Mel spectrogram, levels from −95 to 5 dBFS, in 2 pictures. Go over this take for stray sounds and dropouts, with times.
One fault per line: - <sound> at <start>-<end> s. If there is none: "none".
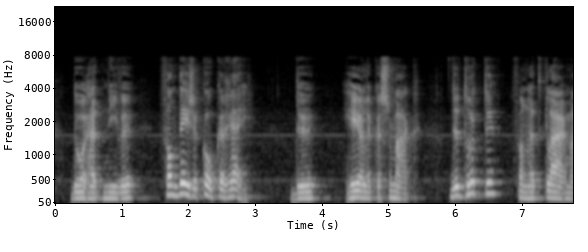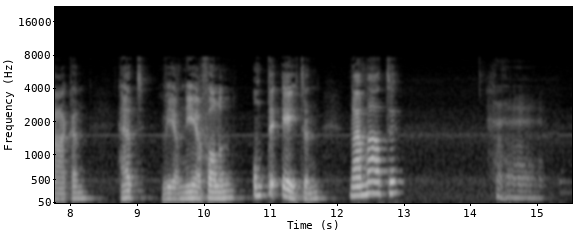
- laugh at 14.1-15.2 s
